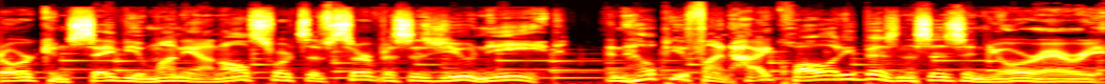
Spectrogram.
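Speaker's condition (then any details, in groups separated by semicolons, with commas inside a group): No condition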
